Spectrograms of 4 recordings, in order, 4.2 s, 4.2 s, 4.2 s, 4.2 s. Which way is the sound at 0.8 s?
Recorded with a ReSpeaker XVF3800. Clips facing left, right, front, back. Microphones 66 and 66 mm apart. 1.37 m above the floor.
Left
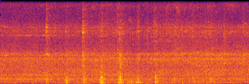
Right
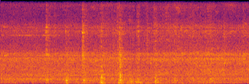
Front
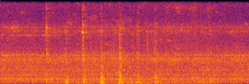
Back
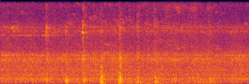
150° left.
